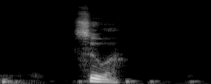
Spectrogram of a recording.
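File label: "sewer", Australian English; pronunciations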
